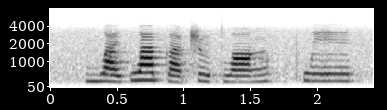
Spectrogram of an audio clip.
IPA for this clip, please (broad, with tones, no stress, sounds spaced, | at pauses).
m w a˨˩ ɪ̯ p w ä˦ t̪ ä˨˩ ʈ͡ʂ ɻ̩˥˨ t̪ w ɑ˨˦ ŋ | pʰ w e˦ ɪ̯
